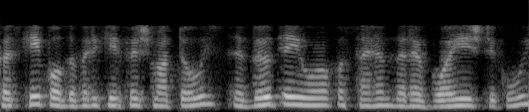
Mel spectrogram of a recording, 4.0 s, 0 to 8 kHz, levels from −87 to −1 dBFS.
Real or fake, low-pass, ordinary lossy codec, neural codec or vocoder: fake; 7.2 kHz; AAC, 16 kbps; codec, 16 kHz, 0.2 kbps, FocalCodec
